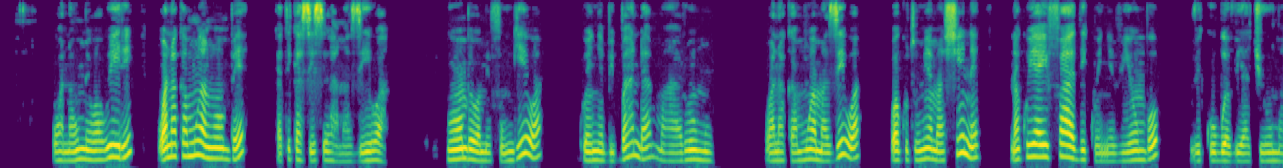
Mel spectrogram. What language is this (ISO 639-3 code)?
swa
